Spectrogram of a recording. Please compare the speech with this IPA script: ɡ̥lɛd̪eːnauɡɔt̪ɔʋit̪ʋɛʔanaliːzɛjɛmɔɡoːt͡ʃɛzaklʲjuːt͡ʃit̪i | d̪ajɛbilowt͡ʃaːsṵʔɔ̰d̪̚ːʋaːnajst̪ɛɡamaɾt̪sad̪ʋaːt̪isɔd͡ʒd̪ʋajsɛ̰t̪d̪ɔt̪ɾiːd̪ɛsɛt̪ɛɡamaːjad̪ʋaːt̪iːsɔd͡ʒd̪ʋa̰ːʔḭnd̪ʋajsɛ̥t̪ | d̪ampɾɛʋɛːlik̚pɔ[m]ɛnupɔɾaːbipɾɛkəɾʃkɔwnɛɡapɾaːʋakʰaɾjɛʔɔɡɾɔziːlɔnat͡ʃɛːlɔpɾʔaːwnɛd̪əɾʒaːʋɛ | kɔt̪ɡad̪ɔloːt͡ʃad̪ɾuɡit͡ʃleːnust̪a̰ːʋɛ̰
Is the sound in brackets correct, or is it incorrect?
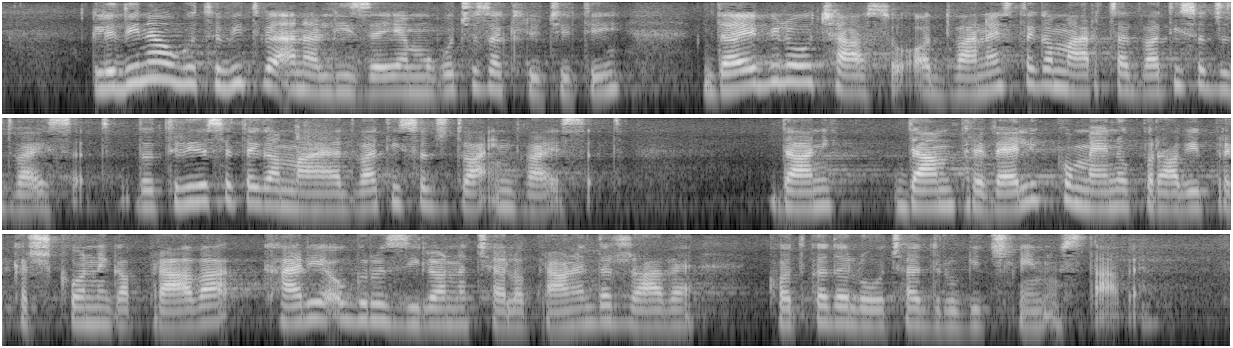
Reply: correct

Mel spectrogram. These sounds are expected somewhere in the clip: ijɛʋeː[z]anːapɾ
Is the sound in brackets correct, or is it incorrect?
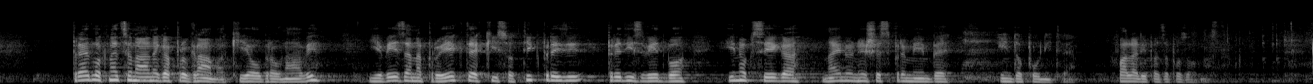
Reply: correct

